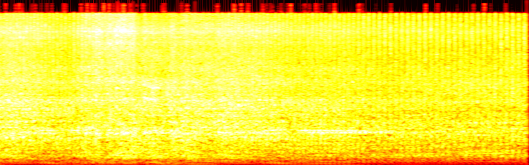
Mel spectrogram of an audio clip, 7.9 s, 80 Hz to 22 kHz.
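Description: A 2006 Kawasaki EX500R Ninja 500 parallel twin on stock pipes, idling and revving with a steady, rapid pulsing exhaust throb, loud and close, alone without talk.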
